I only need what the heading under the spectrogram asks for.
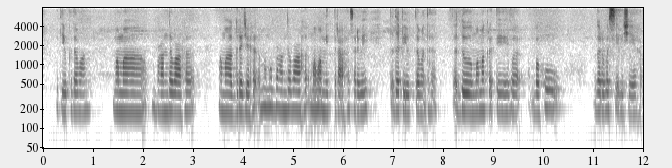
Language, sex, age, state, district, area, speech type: Sanskrit, female, 45-60, Karnataka, Dakshina Kannada, urban, spontaneous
